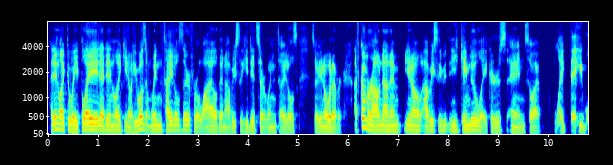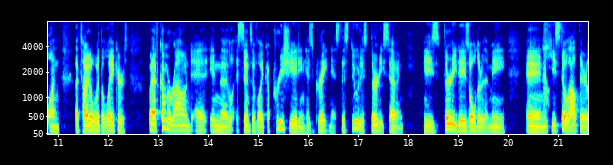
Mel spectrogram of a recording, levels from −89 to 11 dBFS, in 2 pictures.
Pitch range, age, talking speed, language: 115-140 Hz, 20-39, 230 wpm, English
